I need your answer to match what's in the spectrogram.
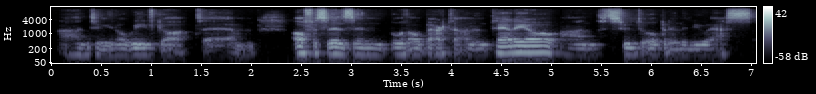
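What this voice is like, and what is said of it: Scottish accent. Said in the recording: “as you can probably tell from my accent, I'm not from these parts originally, but I moved over from Scotland”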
